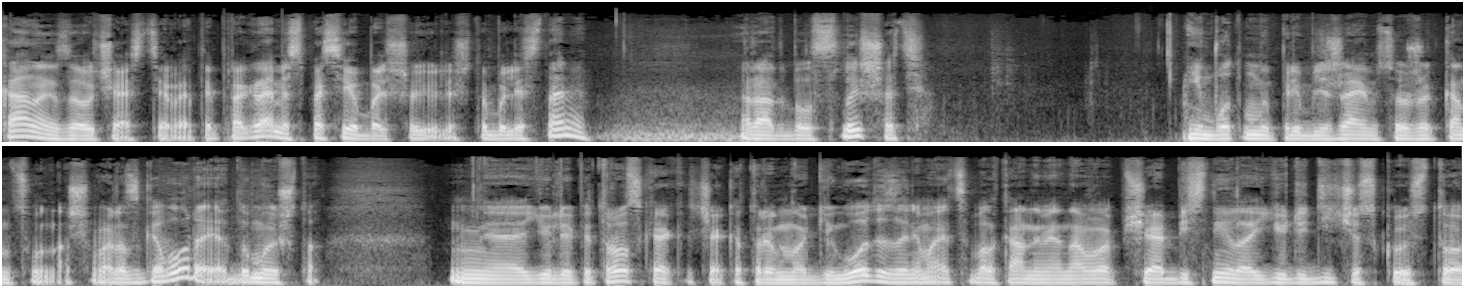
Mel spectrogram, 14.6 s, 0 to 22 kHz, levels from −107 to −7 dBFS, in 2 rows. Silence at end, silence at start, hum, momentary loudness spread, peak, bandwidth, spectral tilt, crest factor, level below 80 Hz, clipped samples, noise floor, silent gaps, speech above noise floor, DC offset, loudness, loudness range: 0 s; 0 s; none; 6 LU; -2 dBFS; 16 kHz; -5 dB/octave; 18 dB; -46 dBFS; under 0.1%; -58 dBFS; none; 39 dB; 0.3%; -20 LUFS; 3 LU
